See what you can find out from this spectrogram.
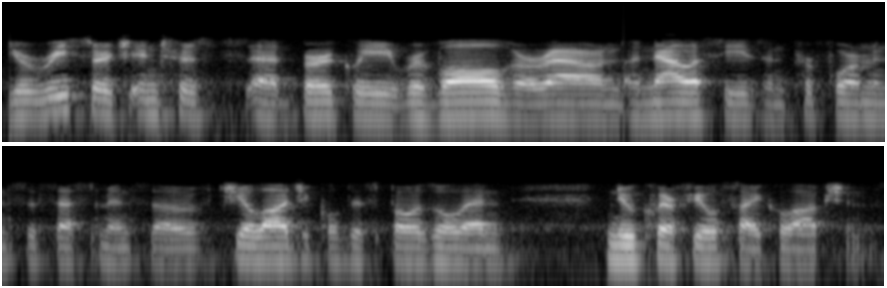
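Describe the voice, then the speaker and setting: A man with a low voice hosts a podcast, reading formal introductions and questions in a polite, scripted way. His voice comes over a thin, phone-like channel. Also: level tone, normal speed. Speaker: podcast host. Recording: tinny phone-like line.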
